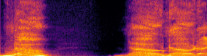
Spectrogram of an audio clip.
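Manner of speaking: very high, loud panicked wail; terrified no. Retold or imitated. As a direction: wail no over and over. Terrified guy refusing.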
